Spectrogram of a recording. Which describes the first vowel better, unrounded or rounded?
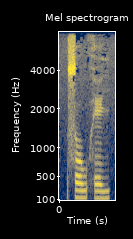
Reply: rounded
